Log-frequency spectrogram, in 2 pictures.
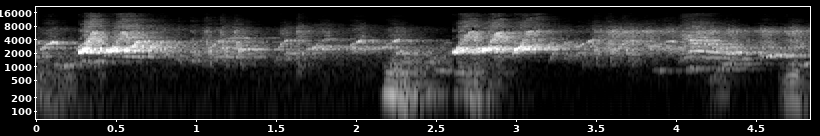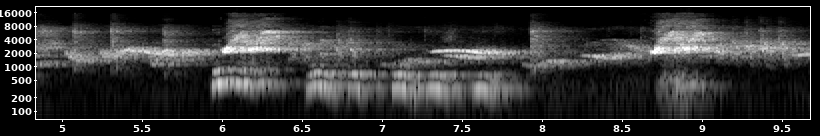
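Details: White-rumped shama of the Aceh type giving a loud, varied song of high whistled phrases and harsh buzzy bursts, with lower chattering notes near the sixth second and faint voices in the background.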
